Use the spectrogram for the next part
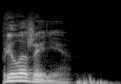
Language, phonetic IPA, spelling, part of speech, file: Russian, [prʲɪɫɐˈʐɛnʲɪje], приложение, noun, Ru-приложение.ogg
- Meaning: 1. appendix, supplement (text added to the end of a book or an article) 2. apposition 3. appositive 4. application (general sense) 5. application, app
